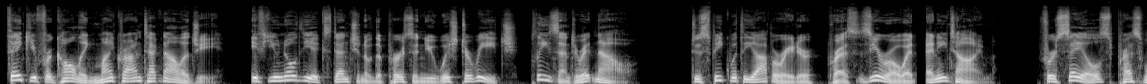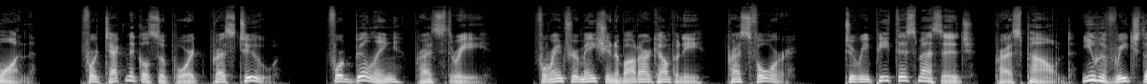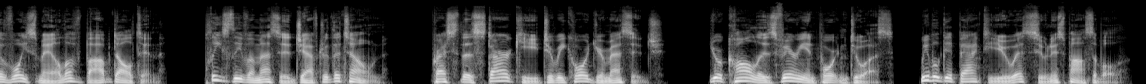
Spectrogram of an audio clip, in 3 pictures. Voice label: US PHONE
